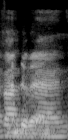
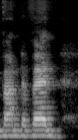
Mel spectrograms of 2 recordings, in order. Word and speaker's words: van de Ven: I don't pronounce the same. Van de Ven. Yeah, Van de Ven.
